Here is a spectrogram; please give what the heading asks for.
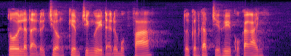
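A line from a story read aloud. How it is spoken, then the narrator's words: Flustered loud shout. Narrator (Vietnamese): Anh ta luống cuống quát to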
